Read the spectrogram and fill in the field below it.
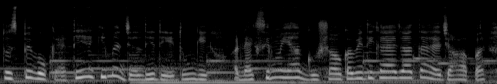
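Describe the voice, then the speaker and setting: A woman's voice: high voice, lively intonation, brisk. A woman casually retelling the plot of a drama episode in a chatty, loose way, with many fillers. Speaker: drama recap narrator. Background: background music.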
